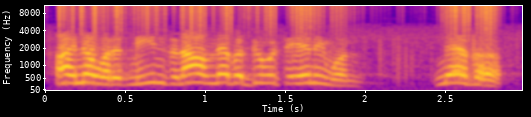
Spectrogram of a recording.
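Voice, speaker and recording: A woman's voice: high-pitched, fast talker, background noise, close to an everyday voice. A woman acting a proud, guarded American aviator in dramatic, emotionally intense 1940s radio style. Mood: wounded, defiant.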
